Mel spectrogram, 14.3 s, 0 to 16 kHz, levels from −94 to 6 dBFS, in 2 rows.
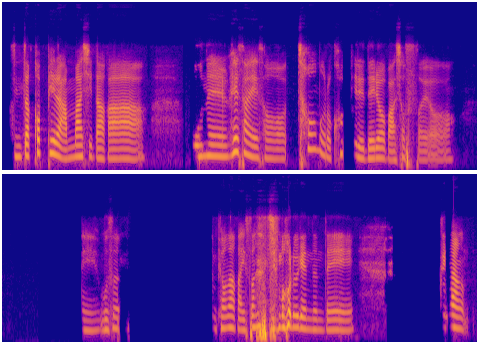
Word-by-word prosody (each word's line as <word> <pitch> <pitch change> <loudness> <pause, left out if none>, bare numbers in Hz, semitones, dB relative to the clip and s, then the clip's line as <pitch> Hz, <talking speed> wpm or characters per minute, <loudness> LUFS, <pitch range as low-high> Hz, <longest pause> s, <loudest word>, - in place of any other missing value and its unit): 진짜 210 +1 +2
커피를 260 +1 +3
안 170 -3 +2
마시다가 175 -4 +1 0.7
오늘 210 0 -1
회사에서 190 - 0 0.2
처음으로 315 - -2
커피를 215 -5 -7
내려 180 +1 0
마셨어요. 150 - -5 1.5
네 175 -1 -12
무슨 190 +3 -7 1.5
변화가 215 -2 0
있었는지 225 +3 +4
모르겠는데 190 -6 +1 1.3
그냥 225 -4 +1
195 Hz, 195 characters per minute, -20 LUFS, 175-220 Hz, 1.5 s, 있었는지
